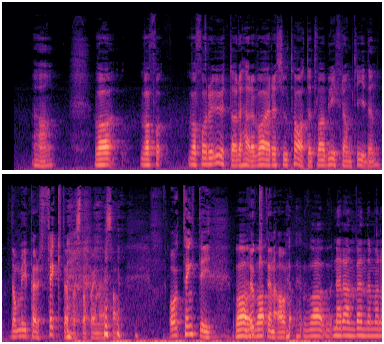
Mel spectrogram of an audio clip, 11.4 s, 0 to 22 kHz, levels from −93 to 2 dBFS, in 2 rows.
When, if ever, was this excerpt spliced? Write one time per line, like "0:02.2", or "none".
0:05.8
